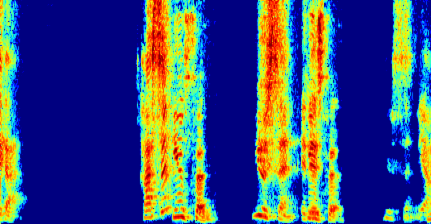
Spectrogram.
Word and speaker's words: Huson: Huson. It is Huson. Huson. Yeah. Nobody pronounces that right. Nobody. Houston, like Houston without the T.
